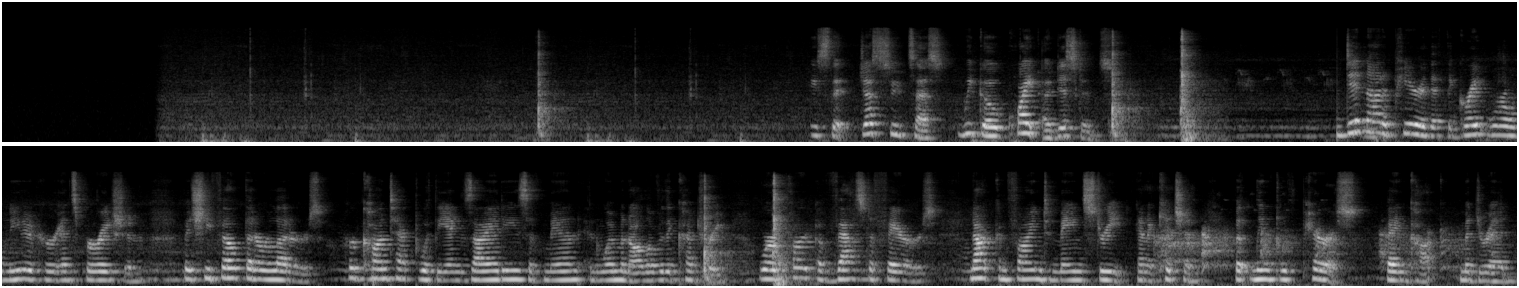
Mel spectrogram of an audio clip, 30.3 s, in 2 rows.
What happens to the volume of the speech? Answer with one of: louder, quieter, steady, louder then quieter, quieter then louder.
steady.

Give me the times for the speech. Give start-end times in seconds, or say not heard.
8.1-11.1, 13.3-30.2.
